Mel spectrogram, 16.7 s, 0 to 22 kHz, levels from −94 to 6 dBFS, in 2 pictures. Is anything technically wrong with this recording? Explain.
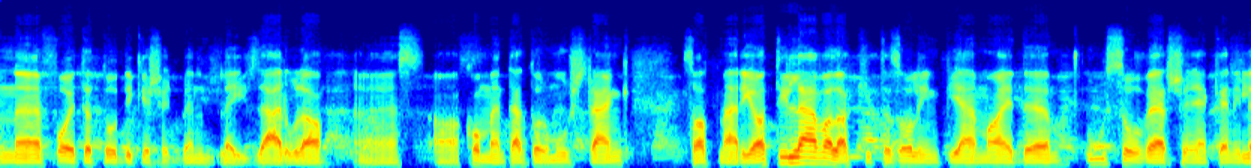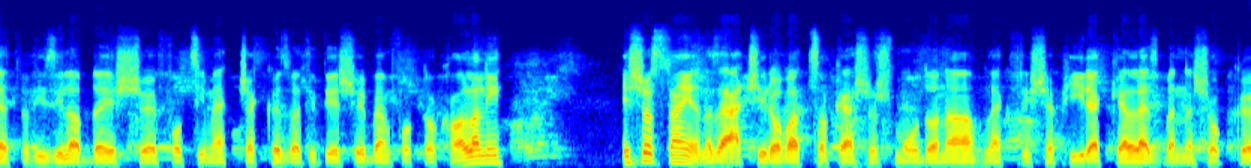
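Yes, there are three problems, all running through the speech.

Echo with no canceller runs the whole way. The far end is playing the call over a loudspeaker and its mic feeds it straight back, uncancelled, so every phrase returns roughly 400 ms later, about 20 dB down, and thin.

There's also clock drift between sender and receiver. The sender's clock runs slow by around one and a half percent, so the receiver's jitter buffer keeps draining and has to be topped up rather than holding steady.

That drives the repeated timing corrections from 0.14 s to 16.68 s. The receiver keeps stretching out small pieces, playing at about 98% speed and adding roughly 0.3 s in total, which comes across as faint hiccups and a slightly dragging, uneven pace.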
